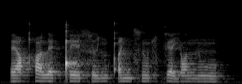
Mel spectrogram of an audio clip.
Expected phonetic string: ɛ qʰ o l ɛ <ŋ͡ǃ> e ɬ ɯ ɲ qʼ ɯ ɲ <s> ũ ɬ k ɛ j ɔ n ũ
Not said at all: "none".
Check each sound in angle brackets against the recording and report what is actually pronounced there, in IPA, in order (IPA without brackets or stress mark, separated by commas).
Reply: ǃ, s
